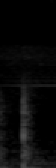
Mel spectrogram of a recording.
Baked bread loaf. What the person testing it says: giving it a little knock on the bottom and if it sounds hollow that means it's cooked all the way through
